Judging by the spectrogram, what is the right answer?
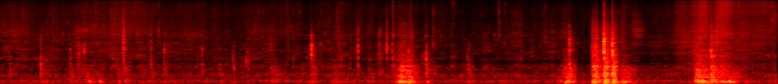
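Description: A spoon stirs moussaka filling in a hot pan: a steady sizzle with scraping strokes that come in louder bursts near the middle and end.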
